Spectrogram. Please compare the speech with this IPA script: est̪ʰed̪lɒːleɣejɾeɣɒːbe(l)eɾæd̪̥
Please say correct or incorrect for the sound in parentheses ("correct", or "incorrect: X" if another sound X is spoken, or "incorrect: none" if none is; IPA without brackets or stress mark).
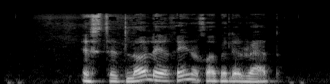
correct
